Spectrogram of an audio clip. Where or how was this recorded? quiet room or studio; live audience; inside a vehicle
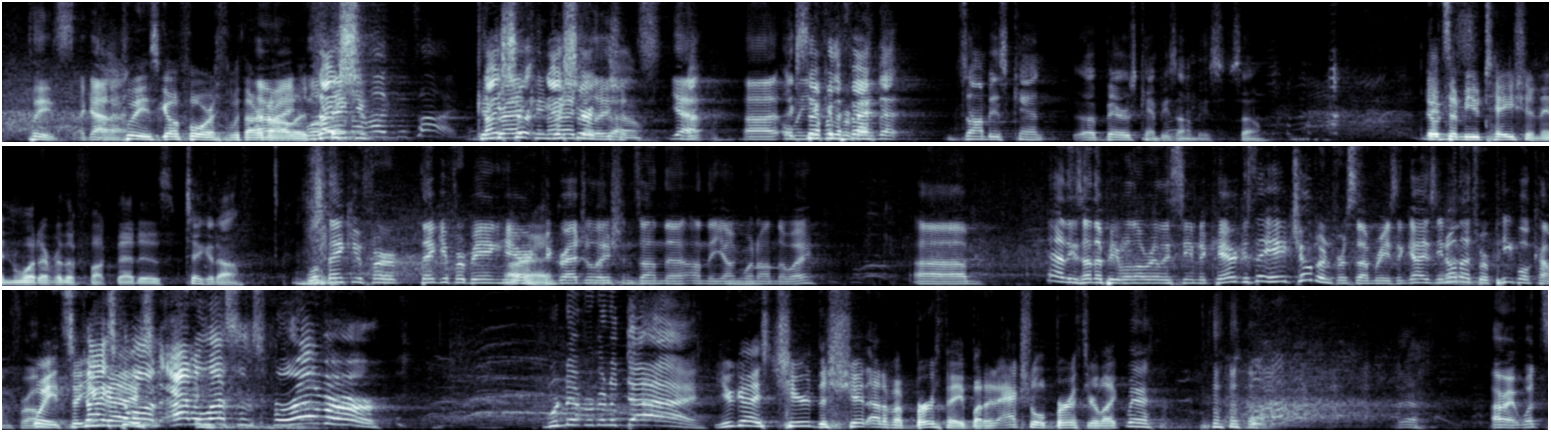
live audience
